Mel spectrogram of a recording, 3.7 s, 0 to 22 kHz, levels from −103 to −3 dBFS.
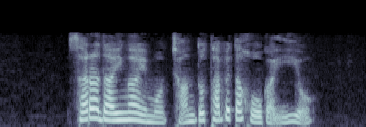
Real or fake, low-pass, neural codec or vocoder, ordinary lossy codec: real; 7.2 kHz; none; AAC, 32 kbps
